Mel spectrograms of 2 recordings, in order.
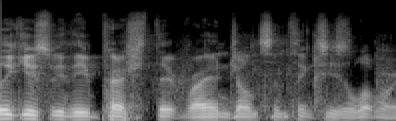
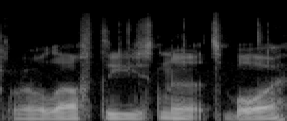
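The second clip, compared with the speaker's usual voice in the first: very quiet, hushed, put-on Louisiana drawl; 3 semitones lower, 11 dB quieter than usual. Playing a character while the others guess the accent: attempted Louisiana accent. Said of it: "I'm trying to do the old uh".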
